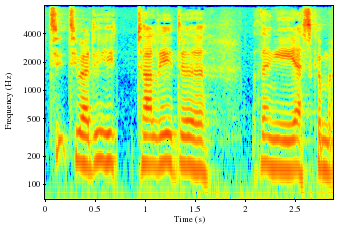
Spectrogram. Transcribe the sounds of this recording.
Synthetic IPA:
tʰitʰiwɛditʰalɪdəθɛŋiɛskəmr

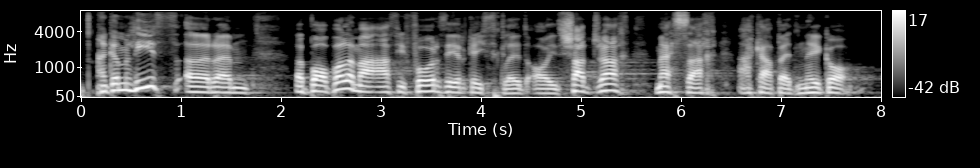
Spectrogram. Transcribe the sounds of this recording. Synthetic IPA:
aɡəml̥iːθəɾəːm | əbɔbɔlˠəmaaθifʊrðirɡejθɡlˠɨdoɨð̥ʃadraχmɛsaχakʰabɛdneɡɔ

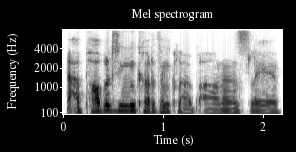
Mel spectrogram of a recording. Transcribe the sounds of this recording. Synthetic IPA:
əpʰɔblətʰĩnkʰəɾðə̃nkʰl̥ˠəbɔnɛstˡli

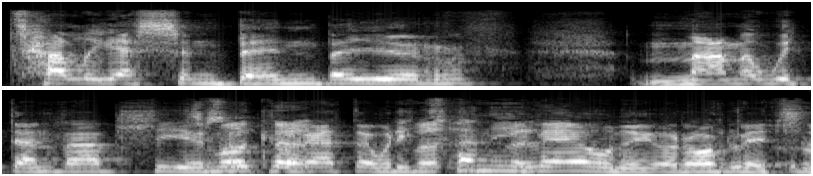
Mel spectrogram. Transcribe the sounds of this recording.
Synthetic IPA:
tʰalˠiɛsənbɛnbeɨrð | maməwɪdanvabɬiːrsɔkʰrɛvjadawɛdiwtʰənivɛlneɔɾɔrbɨtʰ

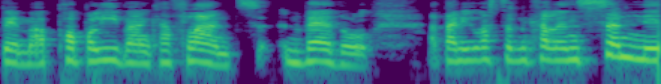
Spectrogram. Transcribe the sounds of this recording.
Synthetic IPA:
b̥ɪmapʰɔbɔlˠivaŋkʰaflˠantʰənvɛðʊlˠad̥aniwastadənkʰaːlˠənsənɪ

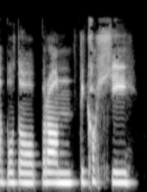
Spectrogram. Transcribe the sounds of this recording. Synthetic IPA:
aboːdɔb̥ɾɔnd̥ɪkʰɔɬi

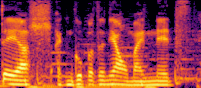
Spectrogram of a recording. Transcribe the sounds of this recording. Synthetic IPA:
d̥eːaɬaɡənɡʊbɔðənjawmanːɨd̥

